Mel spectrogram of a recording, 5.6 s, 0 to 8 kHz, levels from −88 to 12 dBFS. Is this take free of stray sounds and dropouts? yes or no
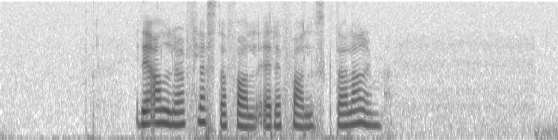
yes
